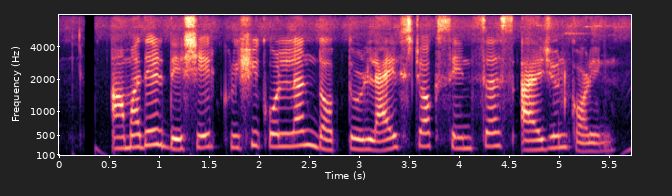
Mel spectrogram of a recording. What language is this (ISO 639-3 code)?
ben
